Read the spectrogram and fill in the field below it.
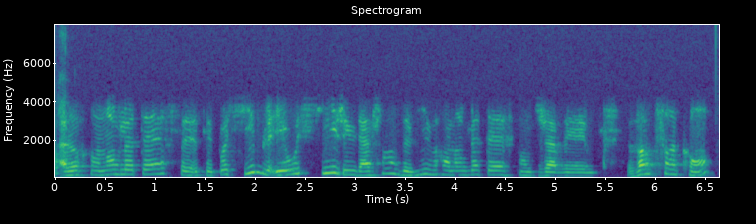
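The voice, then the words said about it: Swiss French accent. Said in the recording (French): “moi, je suis suisse, vous entendez peut-être ... ça ... avec mon accent”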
